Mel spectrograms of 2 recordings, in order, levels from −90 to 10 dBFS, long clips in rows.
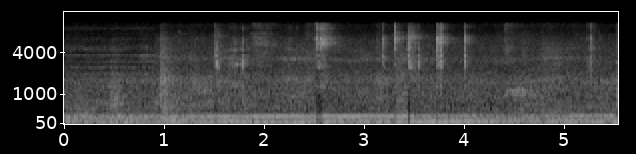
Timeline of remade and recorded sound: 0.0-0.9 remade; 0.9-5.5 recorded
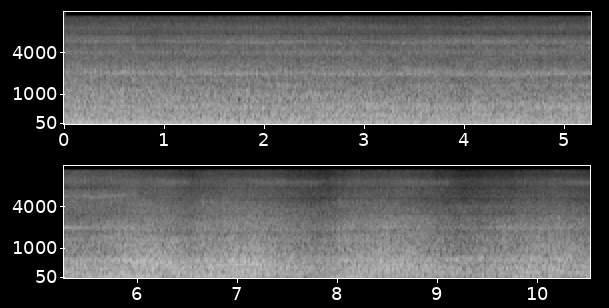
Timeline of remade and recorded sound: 0.0-3.8 recorded; 3.8-5.5 remade; 5.5-9.1 recorded; 9.1-9.8 remade; 9.8-10.5 recorded

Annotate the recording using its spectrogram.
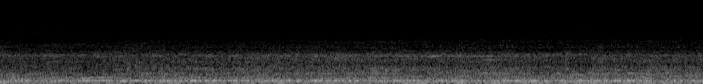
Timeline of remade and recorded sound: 0.0-1.5 remade; 1.5-2.9 recorded; 2.9-7.0 remade

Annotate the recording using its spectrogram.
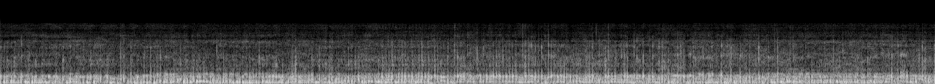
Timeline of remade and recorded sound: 0.0-3.8 remade; 3.8-4.3 recorded; 4.3-9.4 remade

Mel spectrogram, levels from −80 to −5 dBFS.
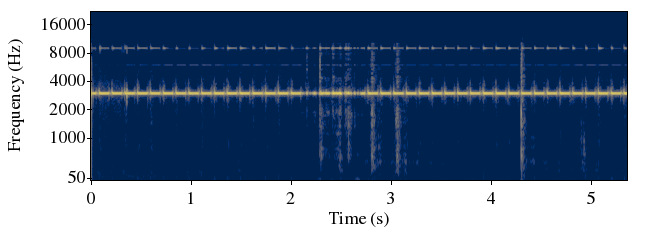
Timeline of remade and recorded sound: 0.0-2.1 recorded; 2.1-2.7 remade; 2.7-5.4 recorded

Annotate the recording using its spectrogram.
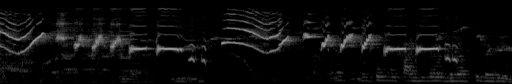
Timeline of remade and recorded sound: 0.0-0.5 recorded; 0.5-1.3 remade; 1.3-5.1 recorded

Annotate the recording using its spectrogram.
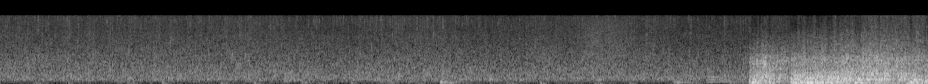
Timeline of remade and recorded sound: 0.0-9.3 recorded

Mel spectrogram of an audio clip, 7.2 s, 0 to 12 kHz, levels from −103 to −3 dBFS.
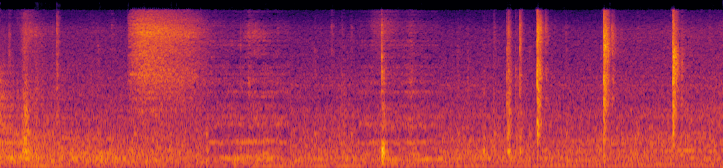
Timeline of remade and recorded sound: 0.0-2.1 recorded; 2.1-2.9 remade; 2.9-3.6 recorded; 3.6-4.4 remade; 4.4-7.2 recorded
